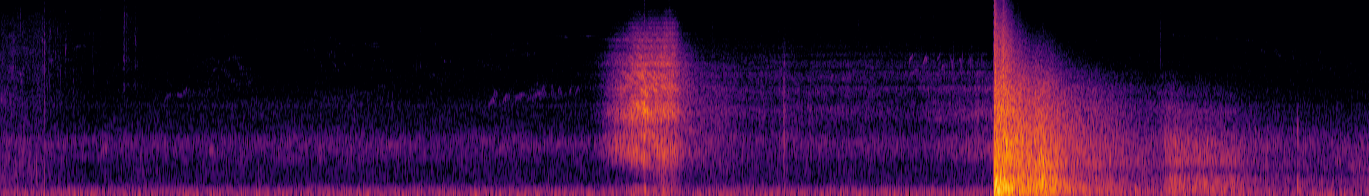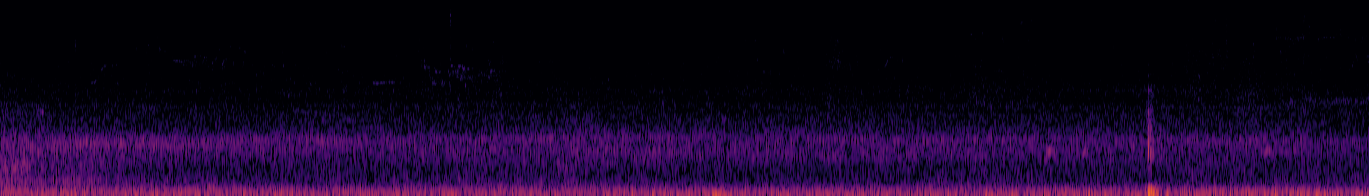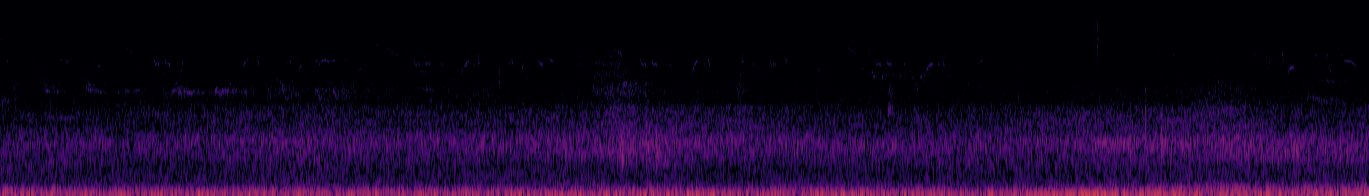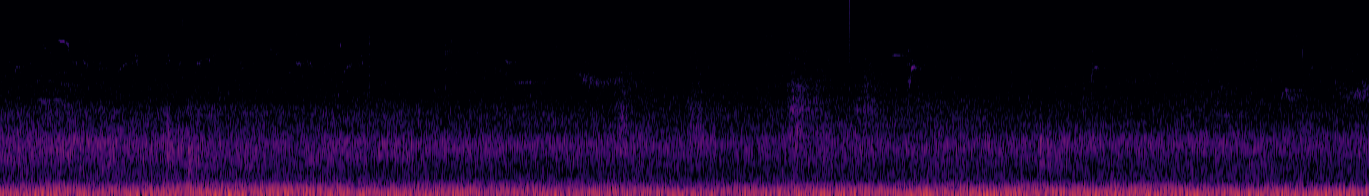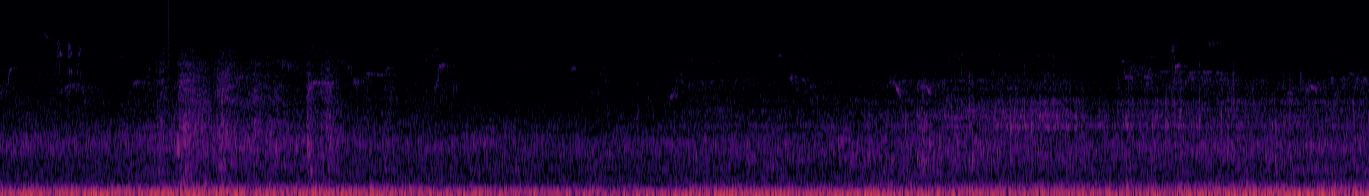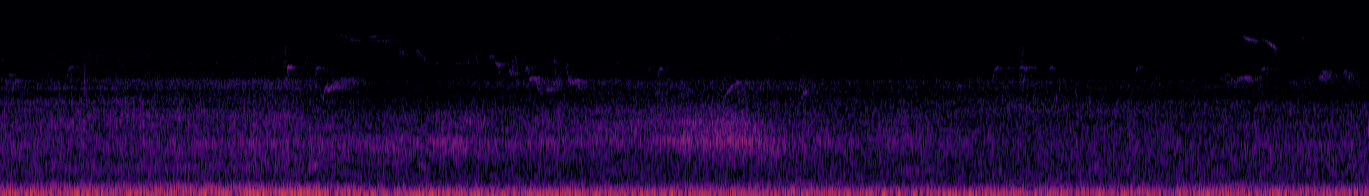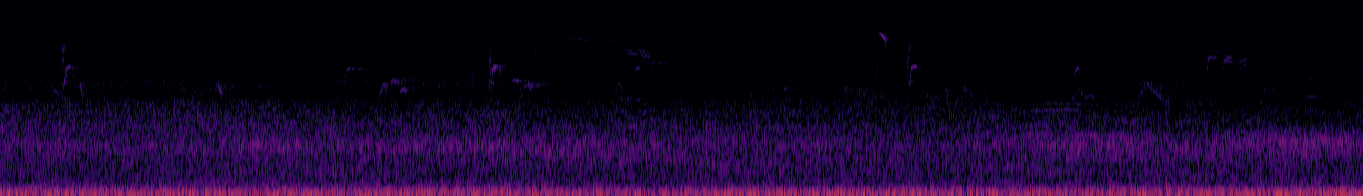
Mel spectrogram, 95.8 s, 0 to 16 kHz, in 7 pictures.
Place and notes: {"title": "Luttons, UK - Another ... other ... rocket ...", "date": "2017-02-06 08:00:00", "description": "Bird scarer rocket ... set off over woodland ... probably to keep wood pigeons from roosting in the area ... open lavalier mics clipped to a hedgerow ...", "latitude": "54.12", "longitude": "-0.57", "altitude": "98", "timezone": "GMT+1"}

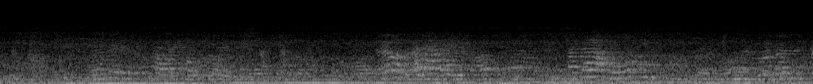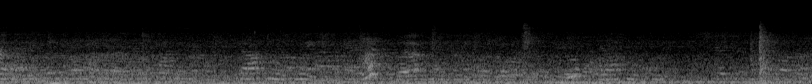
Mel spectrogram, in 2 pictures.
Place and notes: {"title": "calle, CC.Los molinos, Medellín, Antioquia, Colombia - Ambiente Centro Comercial", "date": "2021-10-28 17:23:00", "description": "Información Geoespacial\n(latitud: 6.233051, longitud: -75.604038)\nCentro Comercial Los Molinos\nDescripción\nSonido Tónico: Gente hablando, pasos\nSeñal Sonora: Arreglos en una construcción\nMicrófono dinámico (celular)\nAltura: 40 cm\nDuración: 3:01\nLuis Miguel Henao\nDaniel Zuluaga", "latitude": "6.23", "longitude": "-75.60", "altitude": "1537", "timezone": "America/Bogota"}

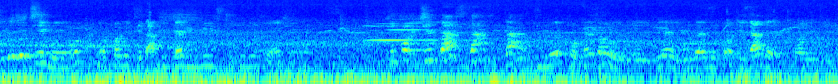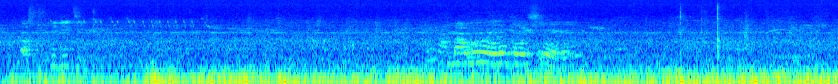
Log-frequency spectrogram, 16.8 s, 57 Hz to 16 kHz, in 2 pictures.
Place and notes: {"title": "Gremberghoven, Köln, Deutschland - Morgens / Morning", "date": "2014-07-03 06:10:00", "description": "Köln Steinstraße S-Bahnhaltestelle - Mann spricht mit Telefon - Güterzug startet - Vögel /\nCologne Steinstraße littel Station - Man talking with cellular phone - freight train starts - Birds", "latitude": "50.90", "longitude": "7.06", "altitude": "53", "timezone": "Europe/Berlin"}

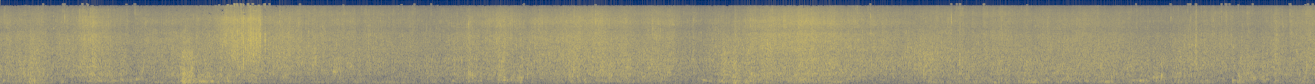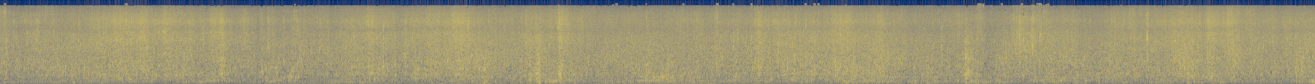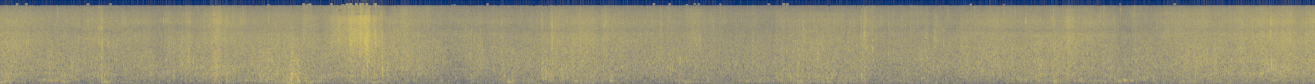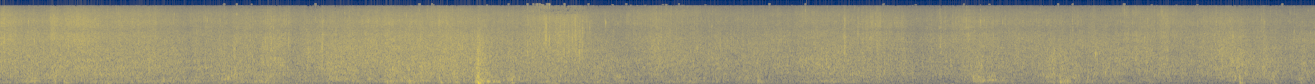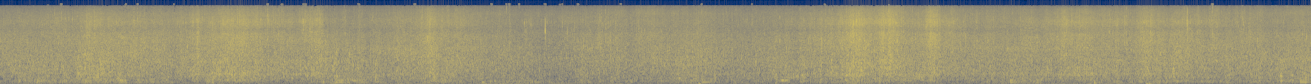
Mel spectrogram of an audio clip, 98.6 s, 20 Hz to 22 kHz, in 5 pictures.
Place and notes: {"title": "Carrer Costa den Josep Macià, 5, 17310 Lloret de Mar, Girona, Испания - Sea hitting big rock", "date": "2018-09-06 16:25:00", "description": "Sea hitting a big rock plato, splashes, rare distance spanish voices.", "latitude": "41.70", "longitude": "2.86", "timezone": "Europe/Madrid"}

